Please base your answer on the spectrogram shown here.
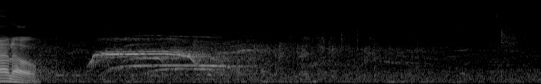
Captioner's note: applause, cheering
